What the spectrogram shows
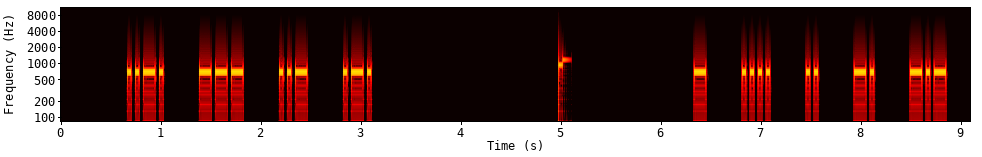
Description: Morse code, heard as a keyed tone, about 32 wpm, spaced as for 17 wpm, 690 Hz. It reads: FOUR THINK
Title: 3x Character Spacing - Top 300 Words - 30wpm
